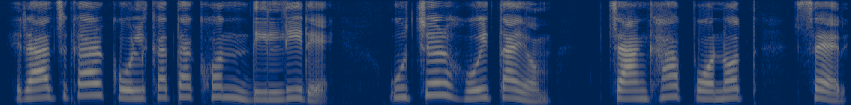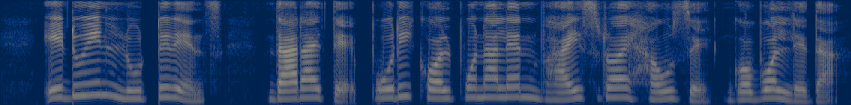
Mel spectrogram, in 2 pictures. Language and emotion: Santali, neutral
